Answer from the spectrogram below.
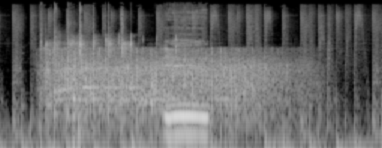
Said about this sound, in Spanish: Para febrero tenemos también la segunda reunión del grupo de usuarios de Linux de Tijuana, del GULTIG. Aplausos también.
